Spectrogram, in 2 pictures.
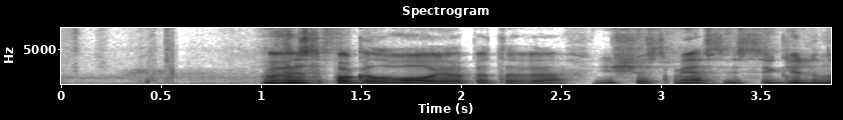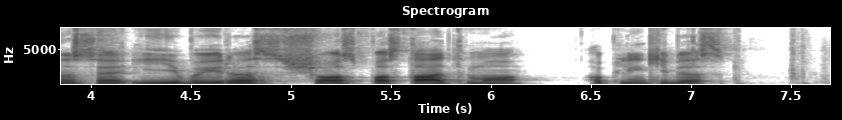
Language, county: Lithuanian, Kaunas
